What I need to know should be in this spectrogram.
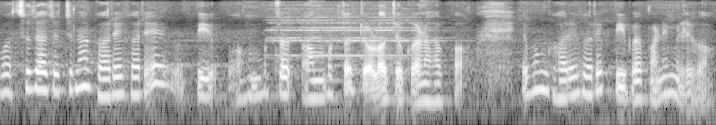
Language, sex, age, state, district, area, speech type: Odia, female, 30-45, Odisha, Rayagada, rural, spontaneous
